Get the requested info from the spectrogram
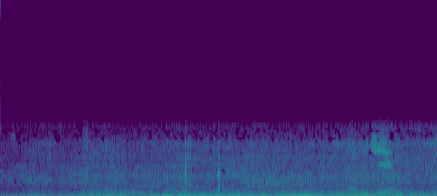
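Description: Wind buffeting the microphone of an action camera on a paraglider in flight: an uneven low rumble that grows louder about a second in.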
